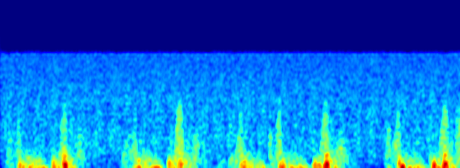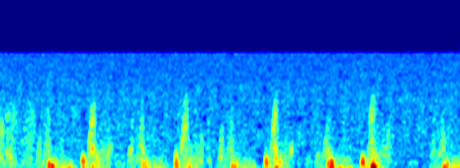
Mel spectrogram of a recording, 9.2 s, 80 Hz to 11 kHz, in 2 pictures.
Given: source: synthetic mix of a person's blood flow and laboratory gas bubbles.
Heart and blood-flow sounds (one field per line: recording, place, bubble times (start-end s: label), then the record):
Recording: Doppler ultrasound of blood flow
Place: precordium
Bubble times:
4.29-4.96 s: bubbles
5.27-5.32 s: bubbles
From the record:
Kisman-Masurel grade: 211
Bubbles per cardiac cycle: several, 3 to 8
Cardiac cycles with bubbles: 1 to 10%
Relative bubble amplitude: barely perceptible (0.100 to 0.250)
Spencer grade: 1 (occasional bubble signal discernible with the cardiac motion signal, with majority of cardiac periods free of bubbles)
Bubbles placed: anywhere in the cardiac cycle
